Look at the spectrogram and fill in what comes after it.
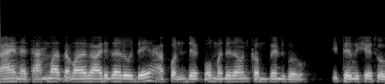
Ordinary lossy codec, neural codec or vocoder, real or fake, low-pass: none; codec, 16 kHz, 1 kbps, FunCodec, trained on LibriTTS, 50 frames a second; fake; 3.6 kHz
